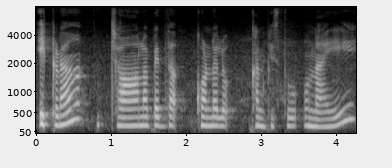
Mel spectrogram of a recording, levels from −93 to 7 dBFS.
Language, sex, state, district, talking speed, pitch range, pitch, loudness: Telugu, female, Andhra Pradesh, Annamaya, 85 wpm, 195-220 Hz, 200 Hz, -19 LUFS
